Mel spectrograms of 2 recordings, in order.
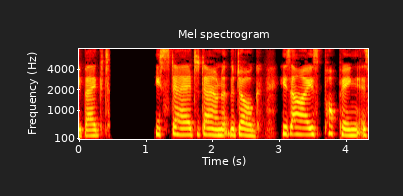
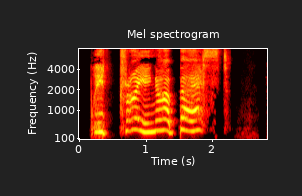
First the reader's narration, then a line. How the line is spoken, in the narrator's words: Cassie said through gritted teeth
